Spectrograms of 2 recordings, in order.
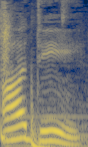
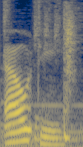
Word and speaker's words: Audi: one chick from h-i-m-y-m i'll always pronounce audi like a oddie and not how it's supposed to be pronounced like audi when i was a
